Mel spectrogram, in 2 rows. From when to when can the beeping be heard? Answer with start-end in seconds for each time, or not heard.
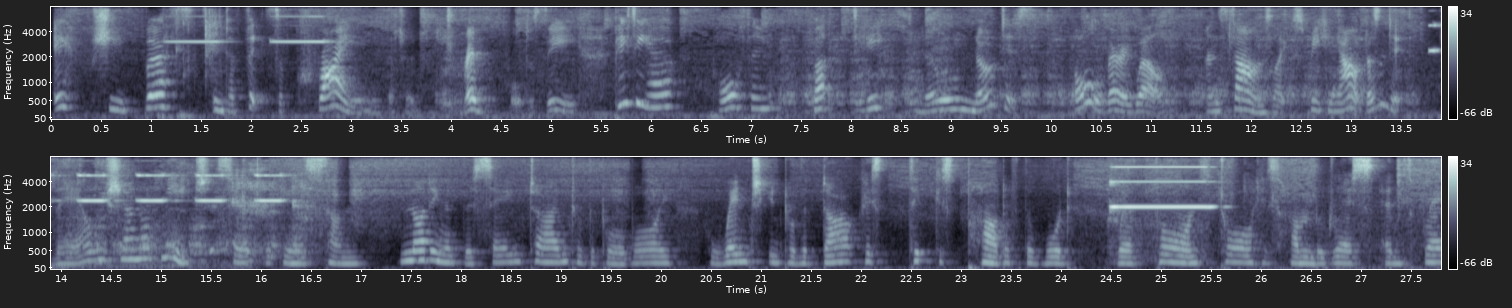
1.2-2.8, 13.8-16.4, 24.4-25.5.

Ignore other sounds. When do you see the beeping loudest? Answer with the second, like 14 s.
25 s.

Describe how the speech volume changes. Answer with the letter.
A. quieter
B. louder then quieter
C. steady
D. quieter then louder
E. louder
C.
